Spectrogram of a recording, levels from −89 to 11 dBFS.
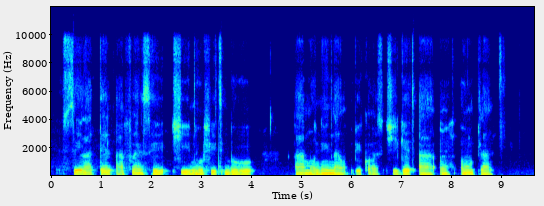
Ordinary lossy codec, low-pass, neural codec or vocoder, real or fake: Opus, 32 kbps; 9.9 kHz; vocoder, 22.05 kHz, 80 mel bands, WaveNeXt; fake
